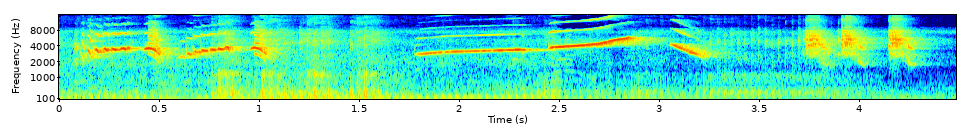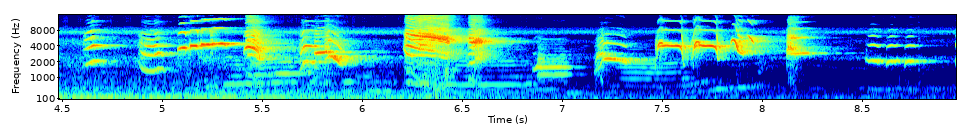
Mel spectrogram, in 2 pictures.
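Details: Loud, vigorous singing from a caged oriental magpie-robin (kacer) under taming: a continuous stream of varied whistles, sweeping upslurs and sharp clipped chirps, phrases following each other with barely a pause.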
